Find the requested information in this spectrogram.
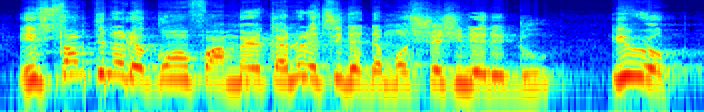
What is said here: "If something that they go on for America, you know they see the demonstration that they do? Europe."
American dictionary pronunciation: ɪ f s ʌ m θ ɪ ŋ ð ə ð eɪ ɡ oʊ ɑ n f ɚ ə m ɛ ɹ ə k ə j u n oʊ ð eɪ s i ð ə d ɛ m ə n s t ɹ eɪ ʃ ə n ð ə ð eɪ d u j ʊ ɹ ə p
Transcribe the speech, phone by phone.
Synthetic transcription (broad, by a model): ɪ f s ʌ m t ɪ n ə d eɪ ɡ oʊ ɑ n f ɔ ə m ɛ ɹ ə k ə n oʊ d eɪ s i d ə d ɛ m ə n s t ɹ eɪ ʃ ə n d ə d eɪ d u j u ɹ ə p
